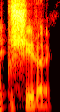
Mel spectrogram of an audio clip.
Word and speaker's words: prosciutto: Prosciutto. If I'm Australian, I'm just going to say prosciutto, right? Yeah. But I think the right pronunciation is prosciutto.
